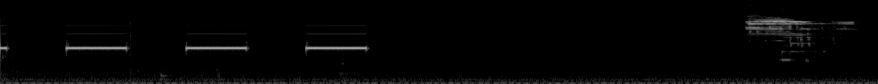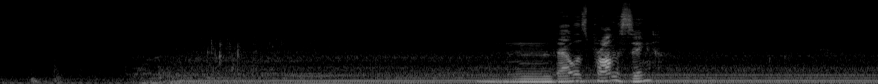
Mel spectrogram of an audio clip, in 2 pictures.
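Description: Three short electronic beeps, then a pause, and the engine of a 2012 Toyota Prius starts up after a coolant leak was patched with K-Seal. It settles into a steady low idle rumble. A person speaks briefly near the end.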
